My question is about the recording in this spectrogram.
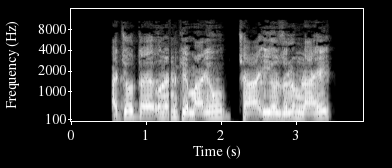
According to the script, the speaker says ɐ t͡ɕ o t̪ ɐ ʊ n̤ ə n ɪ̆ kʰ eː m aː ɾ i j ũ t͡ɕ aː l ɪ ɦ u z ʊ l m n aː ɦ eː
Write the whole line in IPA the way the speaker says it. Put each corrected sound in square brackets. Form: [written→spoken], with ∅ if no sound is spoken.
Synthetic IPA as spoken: ɐ t͡ɕ o t̪ ɐ ʊ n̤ ə n ɪ̆ kʰ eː m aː ɾ i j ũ [t͡ɕ→t͡ɕʰ] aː [l→∅] ɪ ɦ [u→o] z ʊ l m n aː ɦ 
